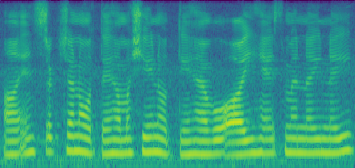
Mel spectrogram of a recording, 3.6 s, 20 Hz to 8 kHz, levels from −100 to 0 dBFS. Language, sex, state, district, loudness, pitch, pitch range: Hindi, female, Haryana, Rohtak, -16 LUFS, 205 Hz, 195-220 Hz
